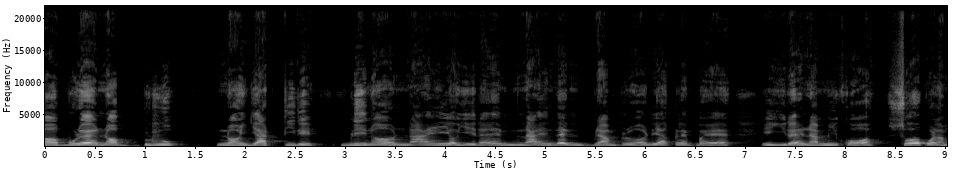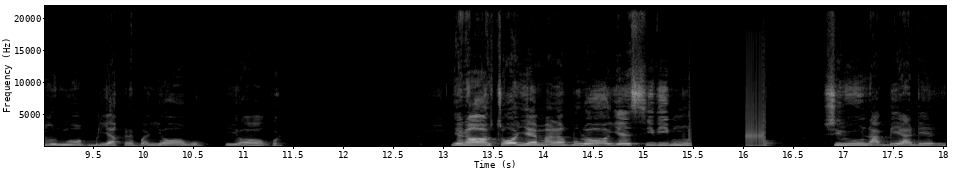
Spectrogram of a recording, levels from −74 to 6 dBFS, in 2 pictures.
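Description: Speech with a cable pulled and plugged in, 15.46–16.23 s: pop, 0.72 s near silence, 180 ms of 60 Hz buzz, second pop. The buzz distinguishes it from a dropout.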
